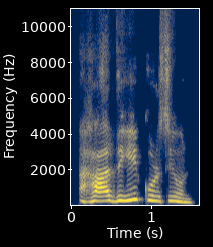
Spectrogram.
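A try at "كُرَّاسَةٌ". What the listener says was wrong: कुर्सी क्यों? कुर्सी क्यों? कुर्रासतुन, ठीक है। ठीक है, कुर्सी जब होगा तो अलिफ नहीं होगा, सीन के बाद यह होगा, कुर्सी।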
